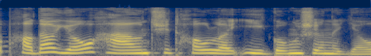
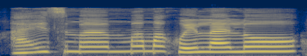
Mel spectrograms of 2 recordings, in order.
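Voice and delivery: thin sweet voice; 9 semitones higher than usual. Acted. Monster imitating mother after drinking oil, high and sweet. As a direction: lure them in with a high sugary mother's voice. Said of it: "山老的声音变细之后呢".

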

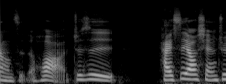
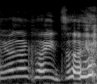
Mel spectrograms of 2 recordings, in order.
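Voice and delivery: high, loud burst of surprise; amazed realization; 8 semitones higher, 7 dB louder than usual. Real, not acted. Listener learning a guilt-trip trick from the guest, amazed. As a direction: exclaim it as a delighted discovery.

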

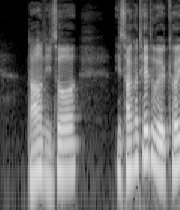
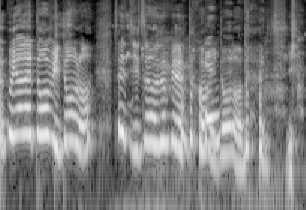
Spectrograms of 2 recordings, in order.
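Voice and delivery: laughing protest; 13 semitones higher, 5 dB louder than usual. Real, not acted. Laughing protest at a running joke.

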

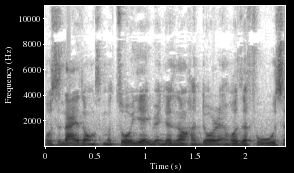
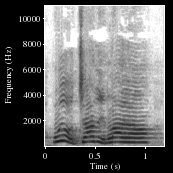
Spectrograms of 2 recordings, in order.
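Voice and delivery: surprised retort; 4 dB louder than usual. Retold or imitated. Friend retorting on the phone.

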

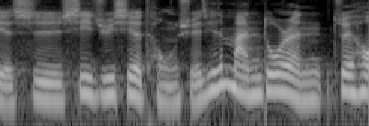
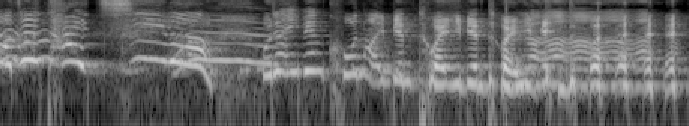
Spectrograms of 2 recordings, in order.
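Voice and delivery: laughing shout; 7 dB louder than usual. Real, not acted. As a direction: shout the anger through laughter. Recalling rage, laughing.

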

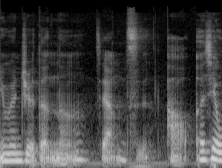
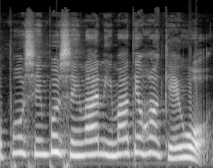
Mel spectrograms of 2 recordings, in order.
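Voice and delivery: high, loud firm refusal; insistent nurse; 10 semitones higher, 8 dB louder than usual. Retold or imitated. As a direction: take charge and demand the number. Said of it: "她说".

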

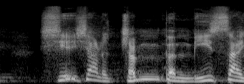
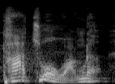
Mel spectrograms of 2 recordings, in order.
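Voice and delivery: ordinary delivery

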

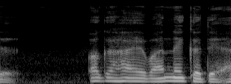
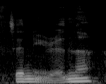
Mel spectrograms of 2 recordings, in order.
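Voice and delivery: ordinary delivery, nothing marked

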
